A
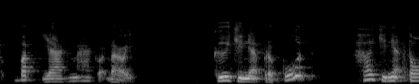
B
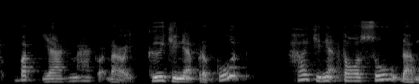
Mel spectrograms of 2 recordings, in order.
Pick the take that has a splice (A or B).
B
